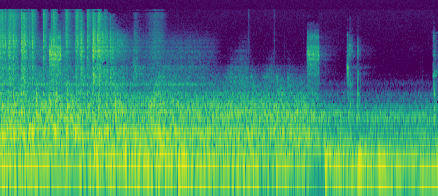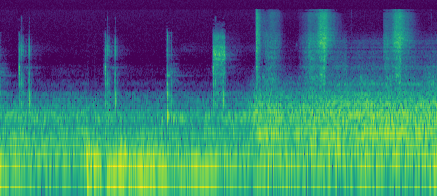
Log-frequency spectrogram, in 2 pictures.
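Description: A deep spaceship engine rumbles steadily.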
